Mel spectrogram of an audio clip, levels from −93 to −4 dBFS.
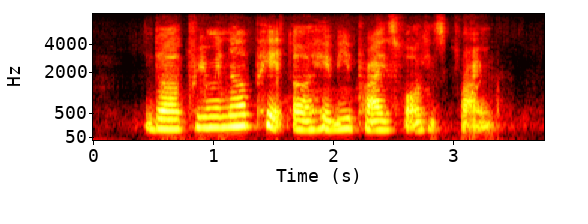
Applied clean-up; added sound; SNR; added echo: neural separator model SepFormer DNS4.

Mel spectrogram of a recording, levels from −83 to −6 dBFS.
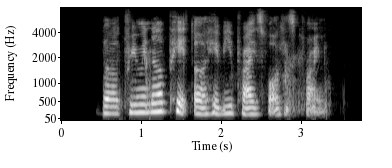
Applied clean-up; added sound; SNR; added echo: neural mask model DeepFilterNet 3.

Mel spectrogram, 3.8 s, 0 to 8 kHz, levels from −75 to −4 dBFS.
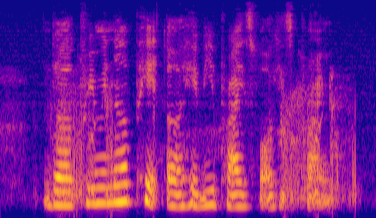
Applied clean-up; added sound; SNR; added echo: none; Cough; 14 dB; reverberation time 0.1 s.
